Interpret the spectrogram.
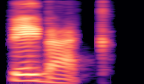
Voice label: "payback", Indian; Dictionary

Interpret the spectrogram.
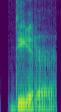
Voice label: "deodar", American

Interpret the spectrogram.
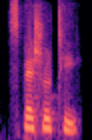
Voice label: "specialty", Indian

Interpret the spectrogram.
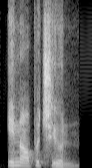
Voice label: "Inopportune", Indian

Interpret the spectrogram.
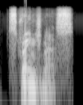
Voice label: "strangeness", British

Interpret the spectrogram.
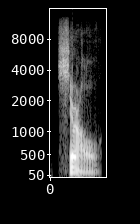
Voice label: "sural", American

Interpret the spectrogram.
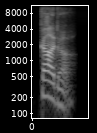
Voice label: "cadre", Indian

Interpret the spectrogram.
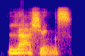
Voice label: "lashings", Indian

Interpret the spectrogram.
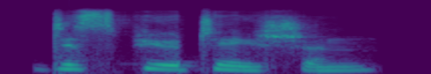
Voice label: "disputation", Indian

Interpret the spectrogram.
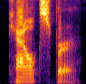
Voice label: "calcspar", American

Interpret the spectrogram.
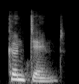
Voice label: "contend", Indian

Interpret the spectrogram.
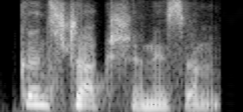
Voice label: "constructionism", Indian

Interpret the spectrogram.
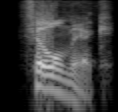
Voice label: "filmic", American

